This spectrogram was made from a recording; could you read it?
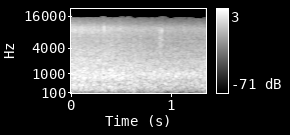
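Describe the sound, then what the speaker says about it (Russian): Steady broadband wash of Black Sea surf, continuous and fairly loud, like waves breaking nearby with no voices. "Ну и вот море."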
